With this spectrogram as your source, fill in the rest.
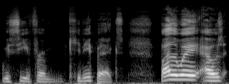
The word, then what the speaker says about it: Knipex: You pronounce the K.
